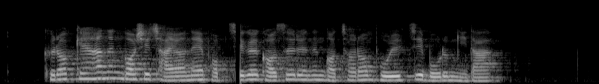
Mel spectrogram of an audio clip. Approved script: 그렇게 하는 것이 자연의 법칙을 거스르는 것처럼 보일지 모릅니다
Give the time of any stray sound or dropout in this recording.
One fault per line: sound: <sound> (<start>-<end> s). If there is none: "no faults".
sound: dropout (2.4-2.4 s)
